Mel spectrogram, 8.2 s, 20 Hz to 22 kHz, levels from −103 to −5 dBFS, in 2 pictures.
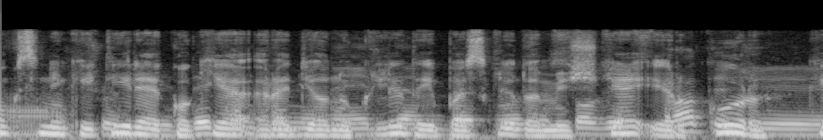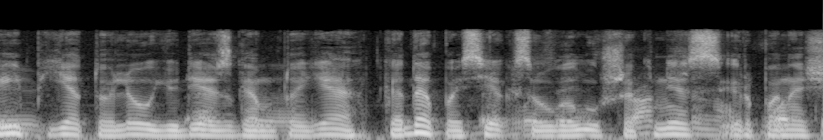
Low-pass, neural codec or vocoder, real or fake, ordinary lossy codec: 9.9 kHz; none; real; MP3, 96 kbps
